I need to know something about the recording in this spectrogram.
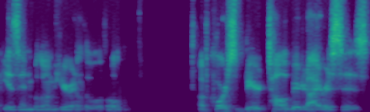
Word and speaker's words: Louisville: right now here in louisville so i wanted to start off that it is pronounced by locals as louisville however if you do say louisville um we'll probably just give you a gentle nod we'll know what town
